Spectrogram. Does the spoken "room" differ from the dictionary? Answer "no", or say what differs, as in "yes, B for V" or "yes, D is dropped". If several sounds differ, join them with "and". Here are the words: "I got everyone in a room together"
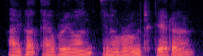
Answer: no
